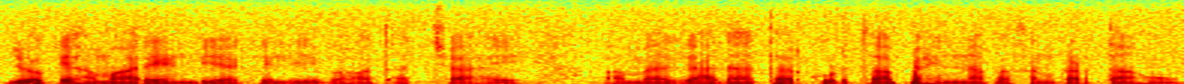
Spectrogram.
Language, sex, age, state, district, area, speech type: Urdu, male, 18-30, Maharashtra, Nashik, urban, spontaneous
